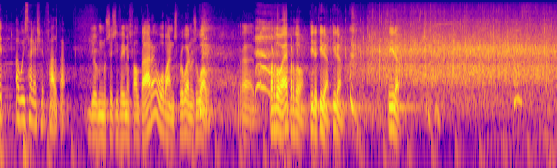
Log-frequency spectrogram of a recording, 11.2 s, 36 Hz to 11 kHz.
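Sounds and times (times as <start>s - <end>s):
speech: 0.0s - 8.2s
large audience applauding in a hall: 6.4s - 11.1s.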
